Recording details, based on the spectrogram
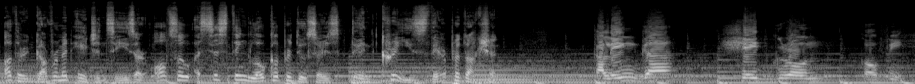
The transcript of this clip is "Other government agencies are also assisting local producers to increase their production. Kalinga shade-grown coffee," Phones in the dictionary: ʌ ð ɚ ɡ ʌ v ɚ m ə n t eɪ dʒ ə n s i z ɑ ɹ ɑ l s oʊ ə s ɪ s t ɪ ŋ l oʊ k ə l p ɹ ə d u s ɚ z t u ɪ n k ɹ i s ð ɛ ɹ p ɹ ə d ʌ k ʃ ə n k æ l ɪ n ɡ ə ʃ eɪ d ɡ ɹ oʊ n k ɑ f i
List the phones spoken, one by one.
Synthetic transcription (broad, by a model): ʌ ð ɚ ɡ ʌ v ɚ m ə n t eɪ dʒ ə n s i z ɑ ɹ ɑ l s oʊ ə s ɪ s t ɪ ŋ l oʊ k ə l p ɹ ə d u s ɚ z t u ɪ n k ɹ i s ð ɛ ɹ p ɹ ə d ʌ k ʃ ə n k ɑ l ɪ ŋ ɡ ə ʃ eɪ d ɡ ɹ oʊ n k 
